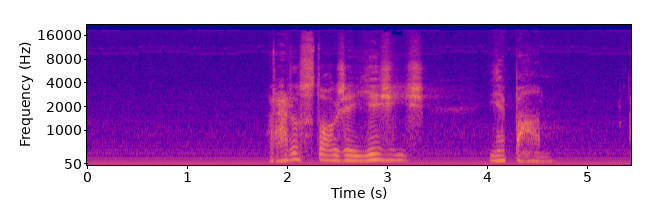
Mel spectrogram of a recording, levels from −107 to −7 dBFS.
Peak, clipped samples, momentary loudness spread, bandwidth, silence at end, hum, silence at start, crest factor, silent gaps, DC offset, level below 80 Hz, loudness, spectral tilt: -24 dBFS; under 0.1%; 25 LU; 19 kHz; 0 s; 50 Hz at -60 dBFS; 0 s; 20 dB; none; under 0.1%; -62 dBFS; -39 LUFS; -3.5 dB/octave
